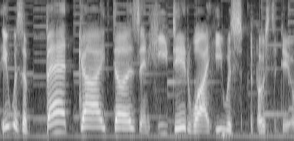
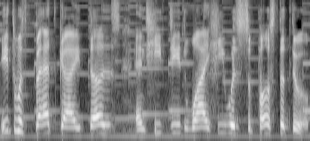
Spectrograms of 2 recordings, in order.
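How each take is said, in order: First: It is read in a normal voice. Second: It is read in a put-on accent.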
